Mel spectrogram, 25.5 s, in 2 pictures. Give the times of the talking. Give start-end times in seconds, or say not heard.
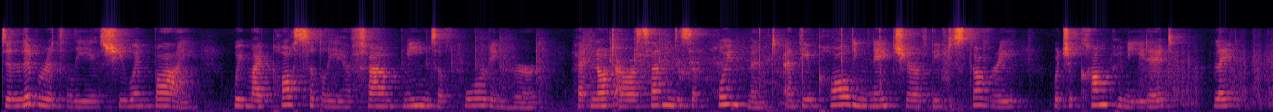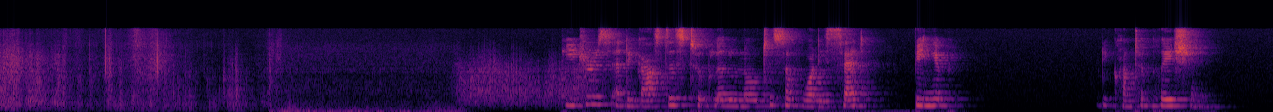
0.0-12.4, 18.3-22.2, 23.7-24.9.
